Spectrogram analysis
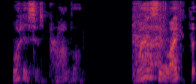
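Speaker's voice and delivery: very quiet, half to oneself. Voicing Sapphire, whom a player hears talking to herself: speaking very quietly. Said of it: "you hear very quietly from Sapphire".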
